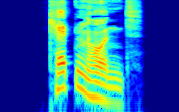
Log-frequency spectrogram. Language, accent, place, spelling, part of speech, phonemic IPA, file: German, Germany, Berlin, Kettenhund, noun, /ˈkɛtn̩ˌhʊnt/, De-Kettenhund.ogg
- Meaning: guard dog, watchdog, bandog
